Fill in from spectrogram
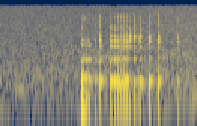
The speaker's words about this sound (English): That sounded like a burp.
